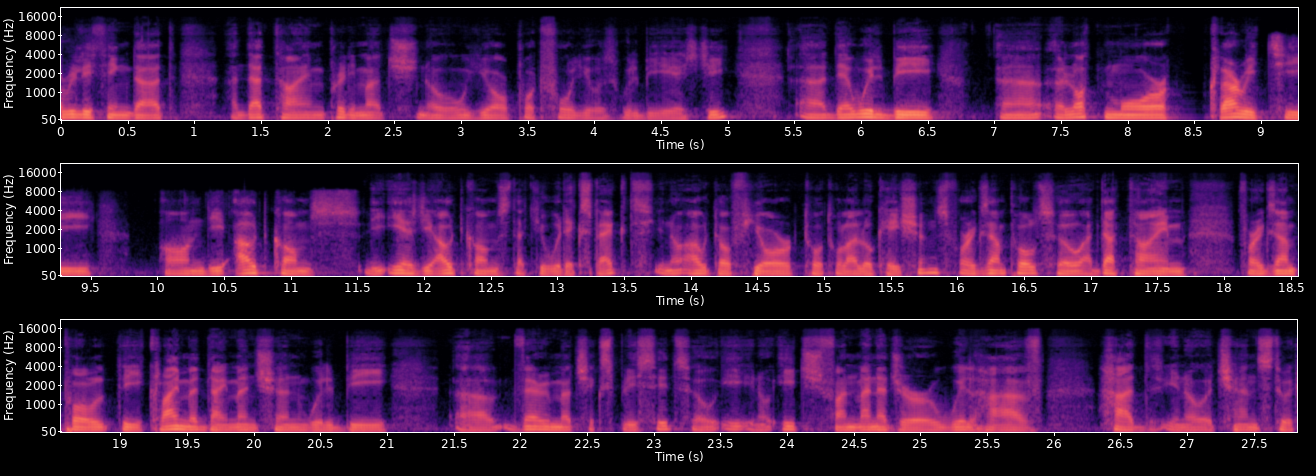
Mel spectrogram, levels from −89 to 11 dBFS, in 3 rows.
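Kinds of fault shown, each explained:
Call audio freeze: Packets most likely stalled in transit and left the jitter buffer empty, so the receiver stretched the last sound as a fading fill. From 8.41 to 8.57 s there is a held smear lasting about 141 ms, ending in about 20 ms of silence, before the sound resumes exactly where it stopped. Nothing is lost. The rest of the call is simply pushed about 141 ms later.
Short concealed packet loss: Two consecutive pieces of the stream failed to reach the decoder, each 20 ms, right after "uh a lot more". At 8.67 s the receiver covered the first gap with about 10 ms of continued sound and then blended back in. The second gap, at 8.71 s, got no fill at all and was just dropped. The result is a quick smear and a jump at 8.67 to 8.73 s.
Jitter buffer speed-up: Audio had built up in the jitter buffer beyond its target, so the receiver trimmed small pitch-period slices over and over to bring the delay back down. 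Between 12.72 and 14.62 s, just before "total allocations for example", the sound runs about 7% fast while keeping its pitch, and roughly 150 ms is removed. The delivery there sounds slightly rushed.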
